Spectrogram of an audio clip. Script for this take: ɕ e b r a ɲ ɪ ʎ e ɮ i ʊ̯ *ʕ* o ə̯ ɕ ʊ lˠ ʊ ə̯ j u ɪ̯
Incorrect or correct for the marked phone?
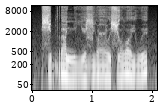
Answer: correct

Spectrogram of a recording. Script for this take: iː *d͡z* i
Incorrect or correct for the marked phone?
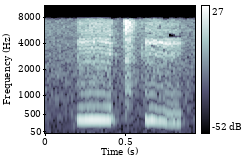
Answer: incorrect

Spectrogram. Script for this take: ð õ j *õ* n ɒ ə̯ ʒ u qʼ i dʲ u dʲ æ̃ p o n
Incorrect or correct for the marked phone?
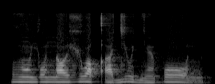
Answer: incorrect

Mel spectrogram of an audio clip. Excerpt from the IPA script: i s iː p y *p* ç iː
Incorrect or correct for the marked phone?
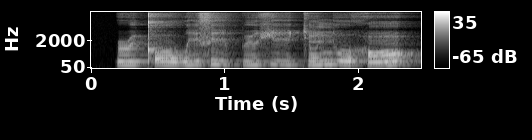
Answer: incorrect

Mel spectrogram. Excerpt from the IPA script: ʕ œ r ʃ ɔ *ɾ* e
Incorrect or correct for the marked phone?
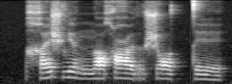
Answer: incorrect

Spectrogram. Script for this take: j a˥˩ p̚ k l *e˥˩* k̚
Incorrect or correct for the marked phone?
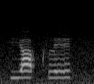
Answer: correct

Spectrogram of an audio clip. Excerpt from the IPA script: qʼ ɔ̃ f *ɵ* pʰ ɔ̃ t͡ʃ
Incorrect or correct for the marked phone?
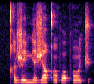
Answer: incorrect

